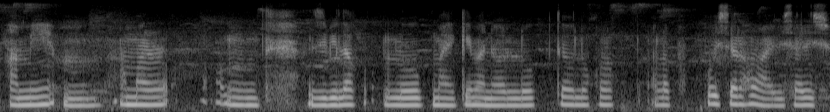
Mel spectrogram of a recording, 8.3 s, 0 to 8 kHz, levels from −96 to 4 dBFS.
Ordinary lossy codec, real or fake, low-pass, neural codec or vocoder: Opus, 64 kbps; real; 7.2 kHz; none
